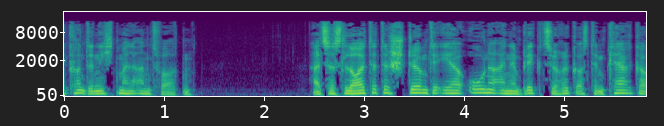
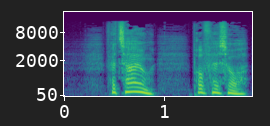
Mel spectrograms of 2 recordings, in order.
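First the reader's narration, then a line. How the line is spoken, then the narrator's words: Breathless gasp. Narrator (German): keuchte er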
